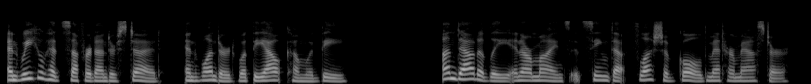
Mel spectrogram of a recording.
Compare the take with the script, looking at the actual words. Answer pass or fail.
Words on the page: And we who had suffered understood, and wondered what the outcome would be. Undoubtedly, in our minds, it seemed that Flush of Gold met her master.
pass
